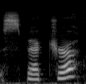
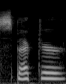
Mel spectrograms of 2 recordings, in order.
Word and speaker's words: Specter: Halloween horse pin of Spectra side note I've actually been pronouncing this model's name wrong it's Specter not Spectra I'm sorry for pronouncing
